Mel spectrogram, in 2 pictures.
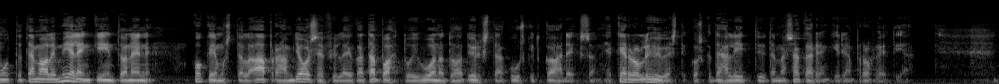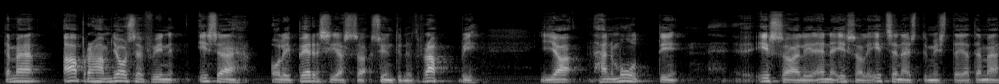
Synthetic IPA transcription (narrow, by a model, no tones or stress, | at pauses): mut̪ːɑt̪æmæolimieleŋkiːnt̪onen | kokemust̪ælːæɑːprɑhɑmjoːsefilːɑjokɑt̪ɑpɑht̪uiʋuonːɑt̪uhɑt̪yhlĕksɑ̥t̪ɑːkuːskynt̪kɑhdḛksɑ̰njɑkerːollyhyest̪i̥kkoskɑt̪æhæliːt̪ːyːt̪æmæsɑkɑriɑ̰ŋkirjɑ̰mprofḛt̪ḭɑ̰ | t̪æmæɑːprɑhɑmjosefinisæ | ʔolipersiɑsːɑsynt̪ynyt̪rɑpːi | jɑhænmuːt̪ːi | isrɑelinenːeisrɑeliit̪senæist̪ymist̪æjɑt̪æmæ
